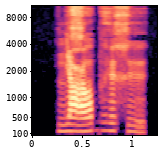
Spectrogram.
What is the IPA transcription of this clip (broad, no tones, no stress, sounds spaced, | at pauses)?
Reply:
n i ʕ ɔ bʱ ø x ʉ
